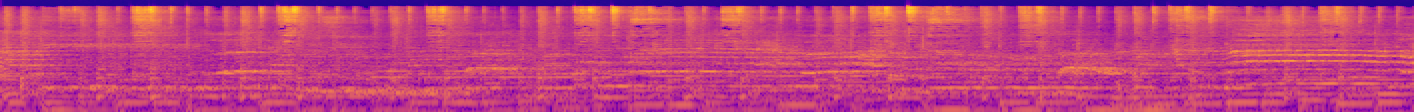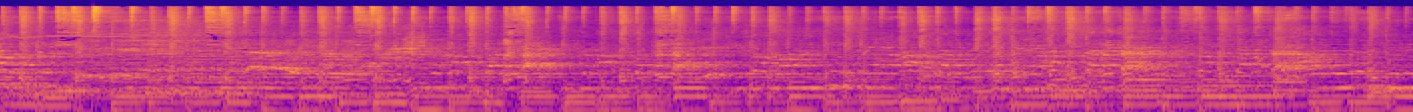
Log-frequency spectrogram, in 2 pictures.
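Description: A live band plays an upbeat song with a steady beat, a woman singing lead through a microphone over electric guitar.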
